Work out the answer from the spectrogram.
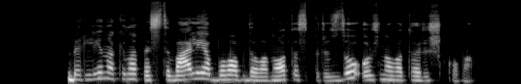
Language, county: Lithuanian, Kaunas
